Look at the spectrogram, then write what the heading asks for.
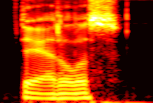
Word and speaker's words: Daedalus: Also, do you know how to pronounce Icarus' dad's name? Daedalus.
